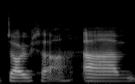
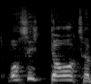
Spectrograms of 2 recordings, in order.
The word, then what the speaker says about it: Dota: People are going to hate me for this, but it's very similar to Dota.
